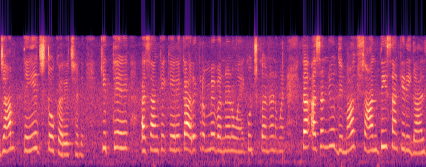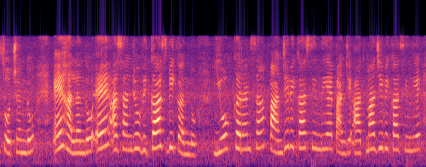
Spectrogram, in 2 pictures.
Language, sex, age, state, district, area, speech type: Sindhi, female, 30-45, Maharashtra, Mumbai Suburban, urban, spontaneous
